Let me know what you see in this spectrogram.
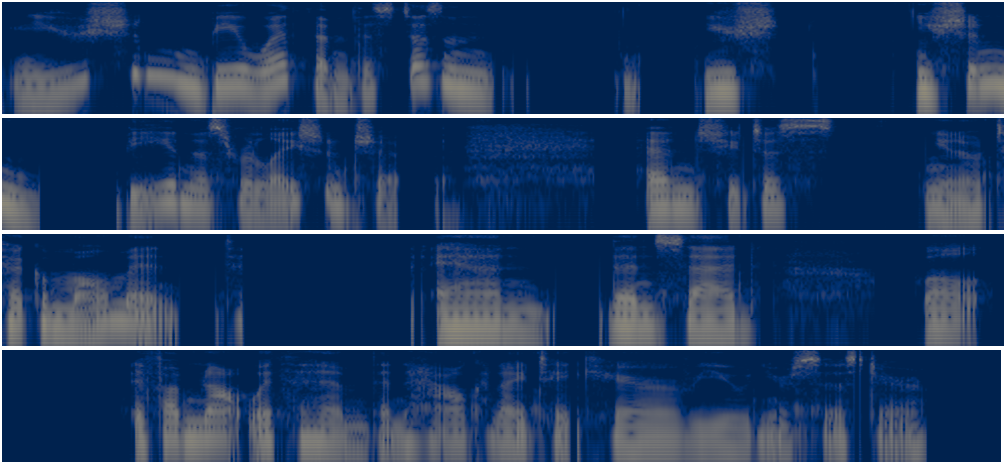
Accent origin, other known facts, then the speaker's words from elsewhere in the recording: United States; born there; immigrated here as refugees from Vietnam. And then I was born here in the States.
